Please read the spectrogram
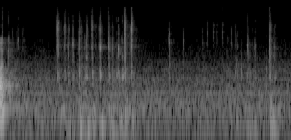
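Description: Faint laptop keyboard typing: a quick run of keystrokes about a second in, then a few scattered taps as a terminal command is entered.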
